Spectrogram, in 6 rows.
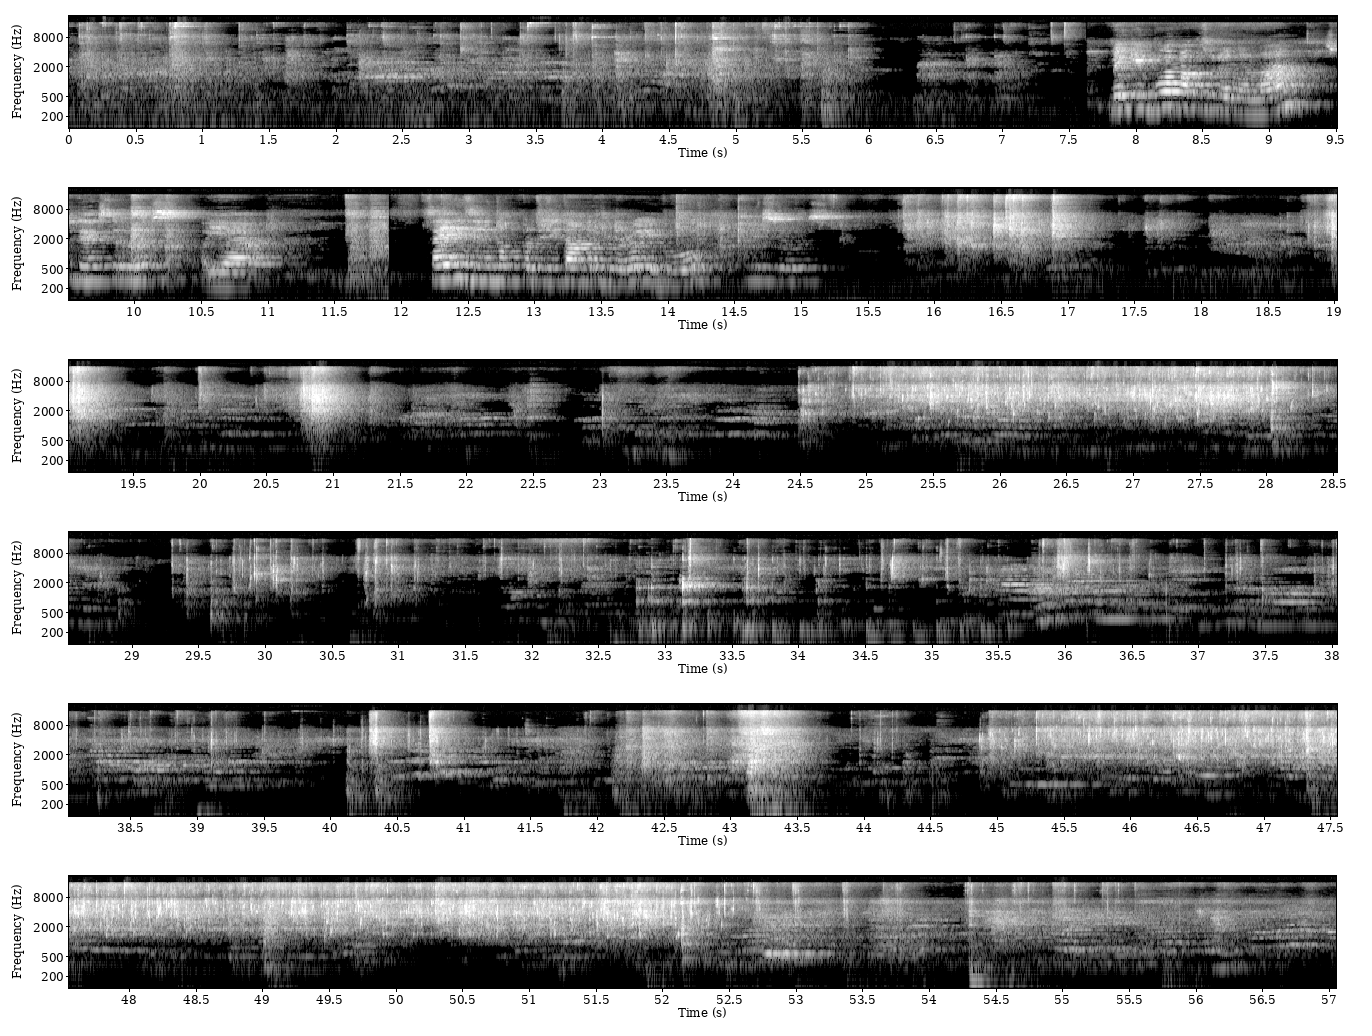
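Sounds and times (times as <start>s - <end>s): tap water running into sink: 24.5s - 28.4s, 32.0s - 36.8s, 44.8s - 52.7s
water splashes: 44.8s - 53.4s.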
